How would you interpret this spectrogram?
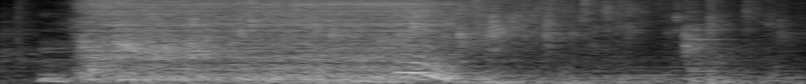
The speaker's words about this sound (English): All right, and then what I'll do is I'll either turn the shower on, or you could get a pitcher or something and fill it and rinse your bathtub and stuff.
